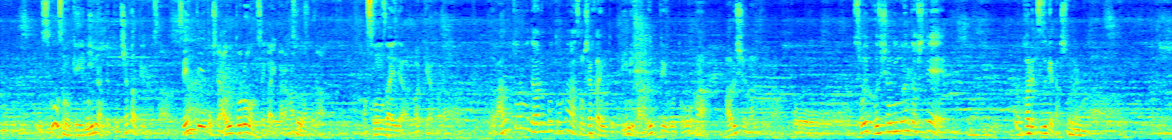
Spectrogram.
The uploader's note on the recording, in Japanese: 高崎駅前で二人で収録。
